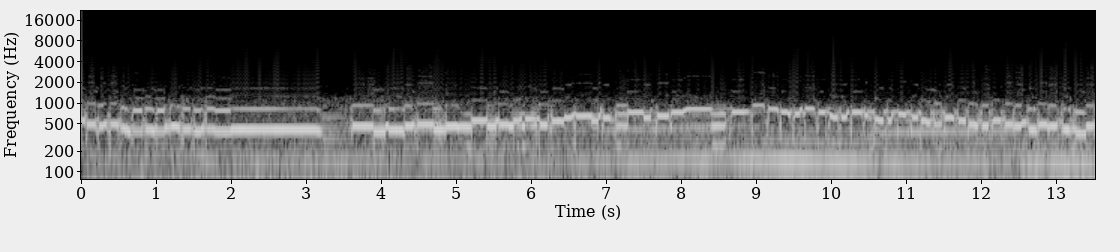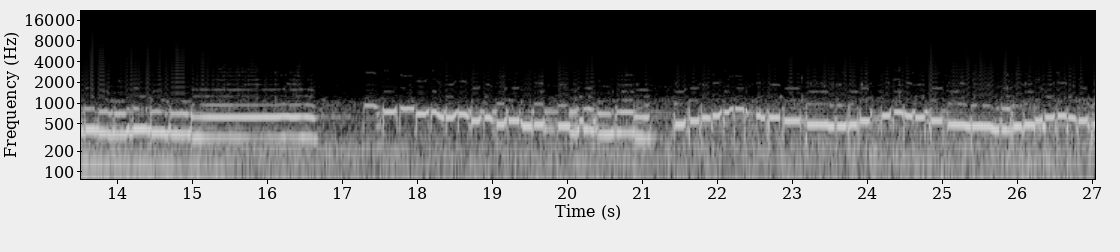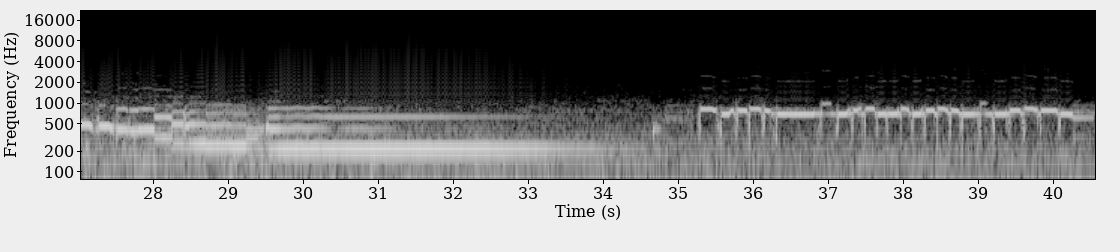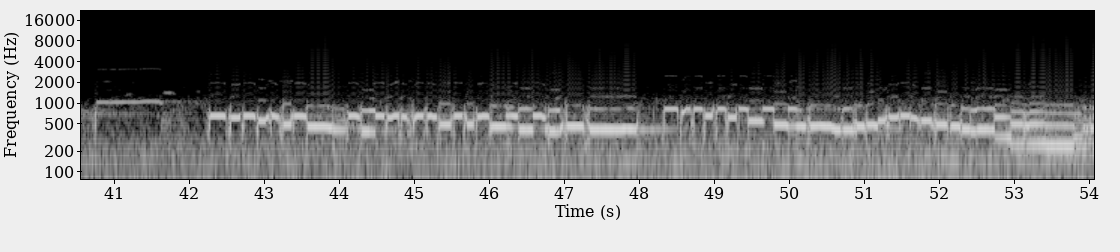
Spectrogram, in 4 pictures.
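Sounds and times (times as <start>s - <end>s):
electric guitar with effects: 0.0s - 54.0s.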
